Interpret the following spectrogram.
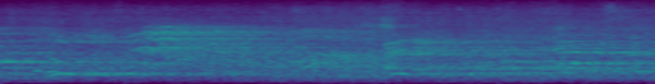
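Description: Crowd of spectators and coaches shouting and cheering, many voices overlapping and holding calls.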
